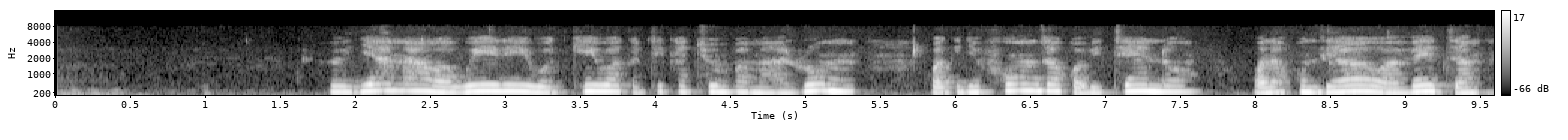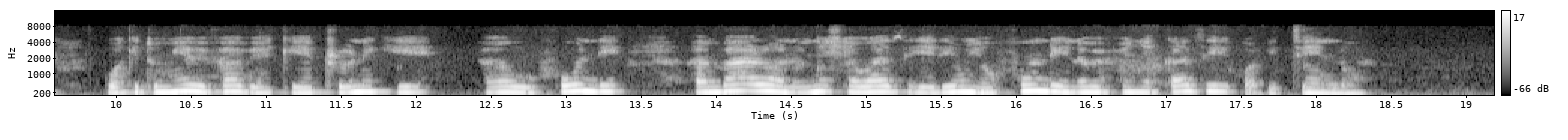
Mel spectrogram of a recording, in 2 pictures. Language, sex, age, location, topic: Swahili, female, 25-35, Dar es Salaam, education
